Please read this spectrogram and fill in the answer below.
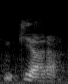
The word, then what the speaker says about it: Chiara: Chiara.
